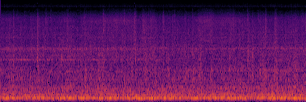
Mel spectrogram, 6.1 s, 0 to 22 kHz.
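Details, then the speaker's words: 12V/24V/240V diesel heater running at full power, drawing about 40 W like other 4 kW units. Even, smooth roar with a steady low hum and no surging or popping; it is burning normally. "oh so running a full power and it is pulling 40 watts which is about the same as every other four kilowatt here pulls uh when it's running normally"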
